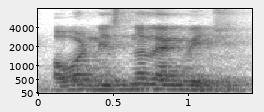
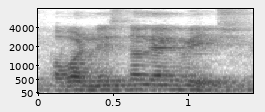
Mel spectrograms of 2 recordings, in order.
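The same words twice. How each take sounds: The two takes are said the same way.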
